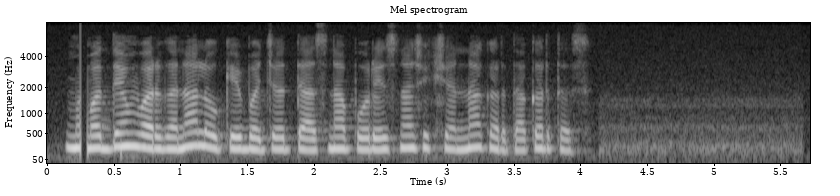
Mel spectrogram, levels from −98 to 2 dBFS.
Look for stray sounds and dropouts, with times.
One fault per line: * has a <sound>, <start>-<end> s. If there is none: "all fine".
all fine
